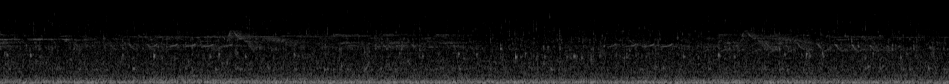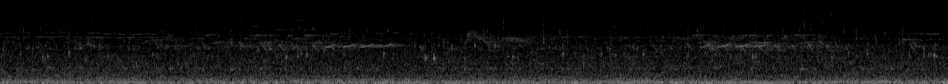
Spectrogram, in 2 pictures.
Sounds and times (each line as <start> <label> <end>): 0.0 stream 18.9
